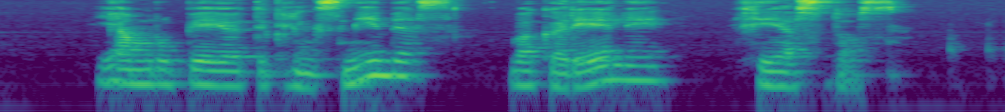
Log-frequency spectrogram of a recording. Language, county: Lithuanian, Šiauliai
